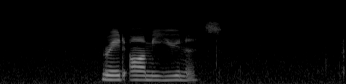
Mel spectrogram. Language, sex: English, female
